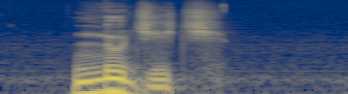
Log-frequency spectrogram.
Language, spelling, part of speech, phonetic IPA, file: Polish, nudzić, verb, [ˈnud͡ʑit͡ɕ], Pl-nudzić.ogg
